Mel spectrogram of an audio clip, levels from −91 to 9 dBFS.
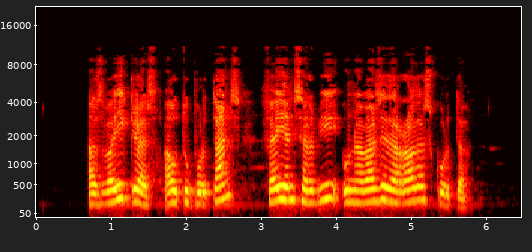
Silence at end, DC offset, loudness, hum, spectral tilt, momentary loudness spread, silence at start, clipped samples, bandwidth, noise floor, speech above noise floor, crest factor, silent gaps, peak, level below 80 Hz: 0.7 s; under 0.1%; -20 LUFS; none; -4.5 dB/octave; 9 LU; 0.7 s; under 0.1%; 11.5 kHz; -88 dBFS; 68 dB; 16 dB; none; -4 dBFS; -74 dBFS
